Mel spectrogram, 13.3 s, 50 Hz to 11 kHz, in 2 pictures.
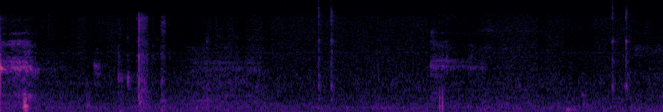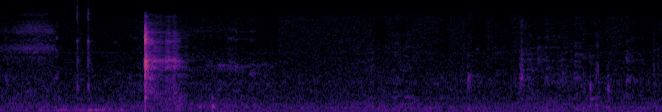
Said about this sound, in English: Yeah, here, I'll type it in Roll20.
